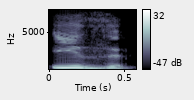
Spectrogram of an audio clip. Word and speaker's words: is: बाद देखेंगे आई एस इसे पढ़ेंगे दोस्तों इस नहीं पढ़िए इसे पढ़ेंगे इज एस का उच्चारण ज के रूप में करेंगे इज इज मीस होता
